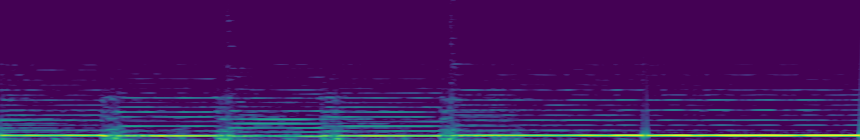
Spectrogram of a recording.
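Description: Electric guitar playing a slow single-note phrase, picked about twice a second, with the last note held and ringing through the second half. It is part of a triplet lick in E, demonstrated at reduced speed.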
